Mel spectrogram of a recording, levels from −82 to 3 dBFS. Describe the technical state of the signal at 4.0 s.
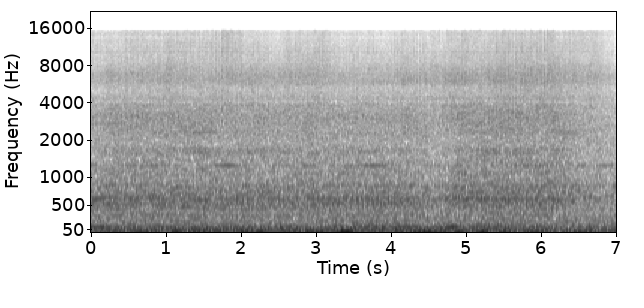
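Low-delay AAC compression is audible at 4.0 s, as it is across the whole clip. The codec likely responsible is AAC-ELD, which codes audio in very short frames to keep delay down. Short frames split frequencies coarsely, so at a low rate, which fits roughly 24 kbps here, the sound turns heavily rough and grainy, with noise smeared between tonal components. The top band is thinned, and nothing is present above 18.8 kHz.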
